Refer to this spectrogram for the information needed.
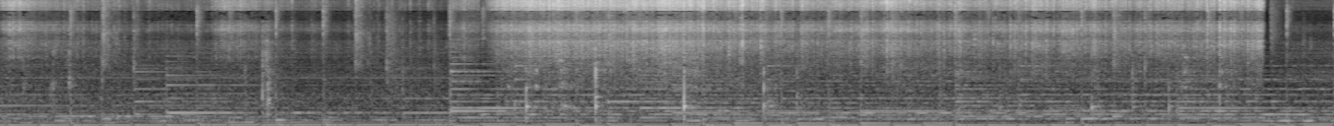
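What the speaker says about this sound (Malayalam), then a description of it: "ഇനി തേങ്ങയൊന്ന് ഇതുപോലെ മൂപ്പിച്ചെടുക്കണം" Grated coconut roasts in a pan for Kerala-style vendakka theeyal, a continuous close sizzle with soft stirring scrapes and squishy patter throughout.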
